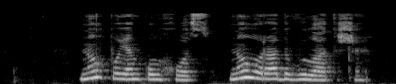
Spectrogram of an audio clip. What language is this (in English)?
Mari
